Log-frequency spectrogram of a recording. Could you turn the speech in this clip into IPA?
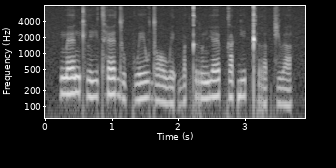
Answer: mɛː˥˩nkʰliː˦˥tʰɛː˥˩ duː˨˩p̚kweː˥˩w dɔː˨˩we˨˩ʔ ba˥˩k̚tru˦˥njɛː˥˩p̚ka˦˥k̚ ji˥˩t̚ kʰra˨˩t̚t͡ɕɯ˨˩a̯

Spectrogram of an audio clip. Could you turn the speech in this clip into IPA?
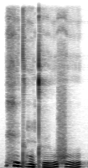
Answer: xɪ˥˧dʱõ˧˩˧tʰɹʊ˩˧˩fʊ˧˩˧

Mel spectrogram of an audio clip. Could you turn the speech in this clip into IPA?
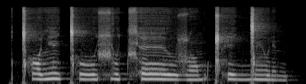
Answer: ǀʰɔlʲɛ̃i̯ǀʰoː ɕo t͡ɕʰɛːu̯ ɮɔ̃mǁʰei̯ ŋ͡ǀẽu̯ɾʲə̃ŋ

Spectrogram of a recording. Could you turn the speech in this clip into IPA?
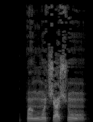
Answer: pɐ̃ŋʷãʃa ʃõ

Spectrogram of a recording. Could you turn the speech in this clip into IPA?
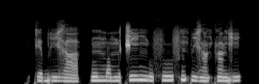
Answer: ke˨biː˨ ɣa˨ | ũ˨mɔ˨ mɪ˨t͡ʃiː˦ŋu˨ fuː˦ fĩ˦pi˨ɣã˨ kã˦ɡi˦

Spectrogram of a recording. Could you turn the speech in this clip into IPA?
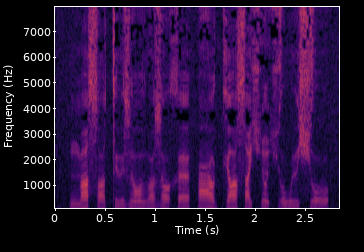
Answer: misˤə˞ tɨ zõðˤozɔxɜ | ʕɔkʲɜsˤiçɔ̃ çowɨ ɕo

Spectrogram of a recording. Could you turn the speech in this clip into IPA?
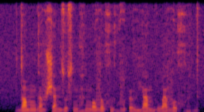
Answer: dɑmŋɡavʃanzus ŋa̤ ŋɔvaxʷ jɔ̤vʔə˞v jambuwa vʌxʷa̤d

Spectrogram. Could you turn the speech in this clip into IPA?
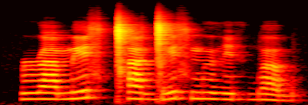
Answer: ɹames ǀʰaɡ͡ǀes mɯðiθbʌb

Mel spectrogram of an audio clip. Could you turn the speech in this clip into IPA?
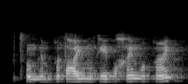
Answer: t͡sʼõblɛ̃mqɛ̃s ʕe mõkebɔ χẽbɔ̃ qẽ

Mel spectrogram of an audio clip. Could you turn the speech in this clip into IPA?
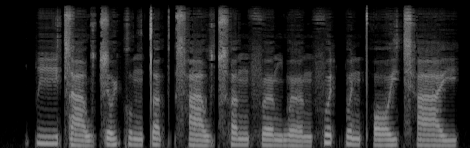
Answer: piː˧t͡saː˨˩wt͡sɵ˨˥ɥkʊ˨ŋ t̪ɐ˨k̚t͡sʰaː˨˩wt͡sʰɐ˨ŋ fœː˨ŋwœː˨˩ŋ fɵ˥t̚pɵ˧npʰɔː˨˧jt͡sʰaː˧j

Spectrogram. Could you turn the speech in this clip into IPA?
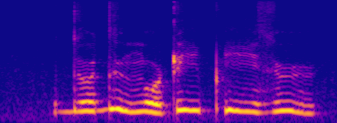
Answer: dɵ˨˦dɨ˥˩ŋo˧˩˧ʈi˦ pʼi˥˩zʉ˥˩

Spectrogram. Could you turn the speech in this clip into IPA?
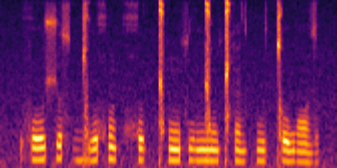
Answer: foʃos ɡ͡ǀuχʷɑ̃k χʷɤǁʰũsʷɤ ŋ͡ǁũǁʰɛ̃zkʷɯǀo wɔ̃z

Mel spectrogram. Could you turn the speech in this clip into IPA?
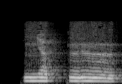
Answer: ɲafkɐ̃ɾɐ̃

